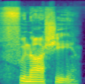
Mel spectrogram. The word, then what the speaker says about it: Funassyi: I also found some really fun lore about Funassyi. Okay. His parents are just normal pear trees, and it's the fourth of 274 children. Okay. Apparently, there's something about 274. You can pronounce that as Funassyi.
